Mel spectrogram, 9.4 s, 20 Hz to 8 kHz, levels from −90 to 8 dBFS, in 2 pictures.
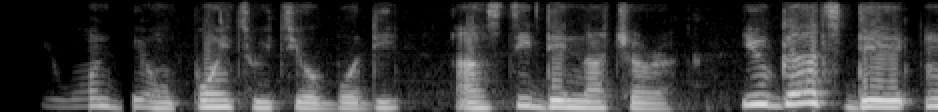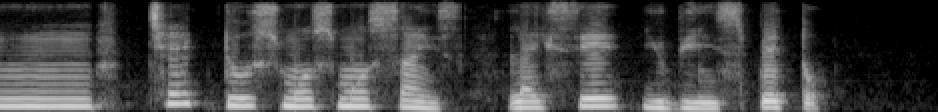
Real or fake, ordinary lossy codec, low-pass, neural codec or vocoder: real; none; 7.2 kHz; none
